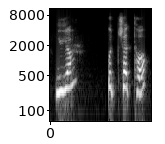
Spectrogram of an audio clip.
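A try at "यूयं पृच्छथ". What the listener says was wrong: Pruchatha. I think you quickly realize that you are not pronouncing the Mahaprana early and you repeated in the correct way afterwards.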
